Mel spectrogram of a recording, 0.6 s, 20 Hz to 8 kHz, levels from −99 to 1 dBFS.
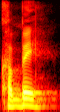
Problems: none marked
